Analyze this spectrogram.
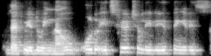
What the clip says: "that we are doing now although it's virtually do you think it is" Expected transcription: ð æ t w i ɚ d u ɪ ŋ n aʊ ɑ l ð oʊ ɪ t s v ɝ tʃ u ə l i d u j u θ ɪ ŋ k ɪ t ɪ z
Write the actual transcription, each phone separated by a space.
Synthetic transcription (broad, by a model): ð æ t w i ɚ d u ɪ ŋ n aʊ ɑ l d oʊ ɪ t s p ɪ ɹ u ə l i d u j u θ ɪ ŋ k ɪ t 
